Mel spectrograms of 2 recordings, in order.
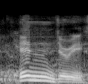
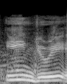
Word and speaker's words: injury: Recuerden que la, la i de nosotros, la i de nosotros que se pronuncia i grande, en inglés es más cerrada, in. Injury, ¿cierto? No es injury, es injury. ¿Cierto?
